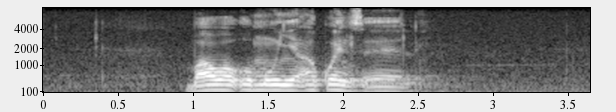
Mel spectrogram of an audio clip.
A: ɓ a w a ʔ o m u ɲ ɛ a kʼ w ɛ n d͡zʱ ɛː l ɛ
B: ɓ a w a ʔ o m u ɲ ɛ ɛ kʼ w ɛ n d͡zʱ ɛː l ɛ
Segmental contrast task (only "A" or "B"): A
